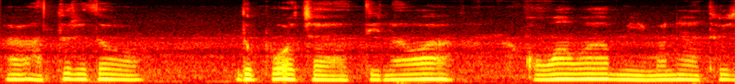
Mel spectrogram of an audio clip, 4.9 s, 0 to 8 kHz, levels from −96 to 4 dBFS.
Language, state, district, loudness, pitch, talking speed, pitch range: Idu Mishmi, Arunachal Pradesh, Lower Dibang Valley, -16 LUFS, 175 Hz, 120 wpm, 165-185 Hz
